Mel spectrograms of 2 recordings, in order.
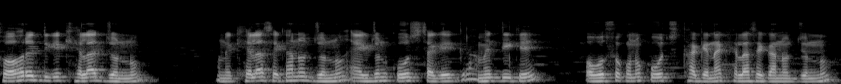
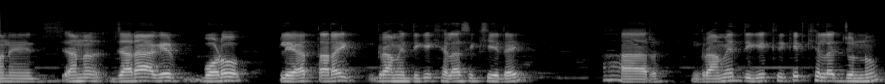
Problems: background sounds at intervals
